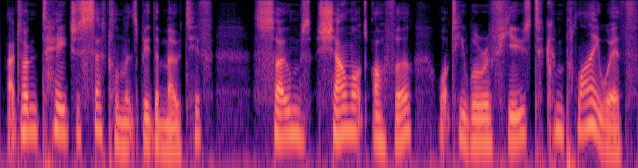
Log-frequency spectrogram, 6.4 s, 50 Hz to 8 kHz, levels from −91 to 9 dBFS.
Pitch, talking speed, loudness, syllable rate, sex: 125 Hz, 160 wpm, -21 LUFS, 5.3 syllables/s, male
